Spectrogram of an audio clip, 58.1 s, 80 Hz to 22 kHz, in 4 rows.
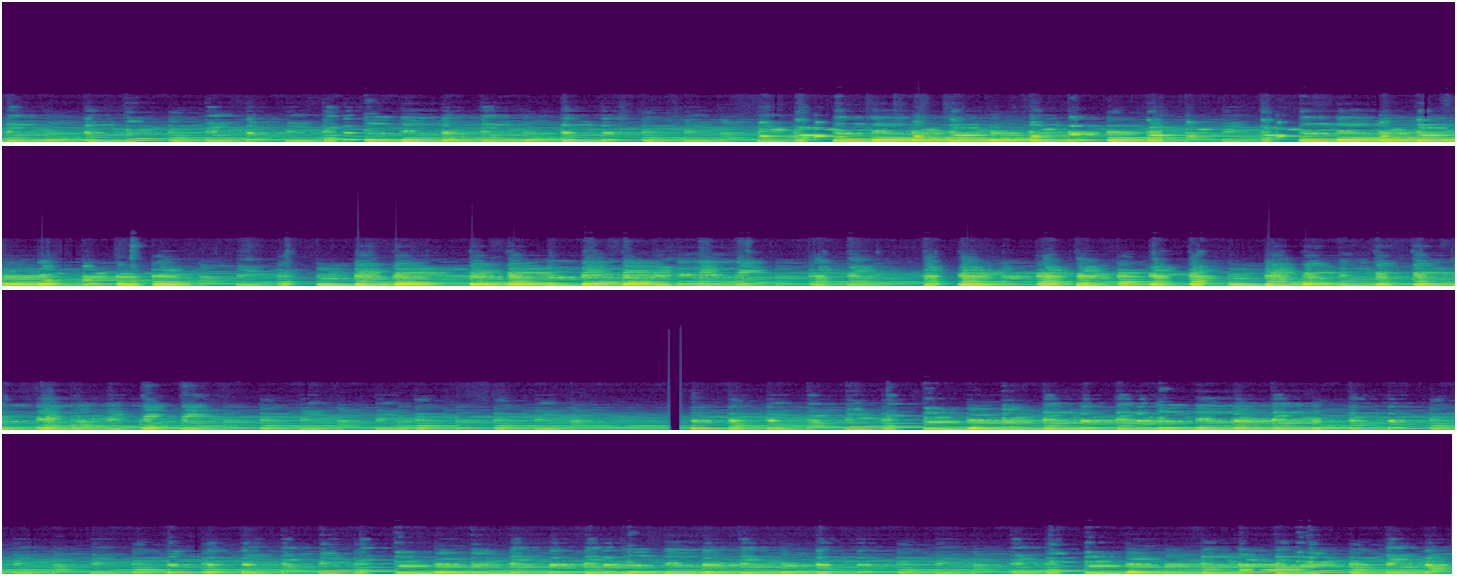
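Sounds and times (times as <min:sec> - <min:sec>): piano chords over bass line: 0:00.0 - 0:58.0.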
